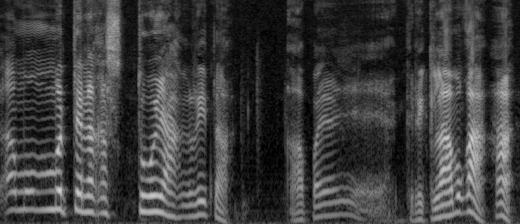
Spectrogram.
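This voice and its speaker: A man's voice: high voice, lively intonation, takes it slowly, gravelly, sharp tone, dry recording, full character voice. A man playing a lazy, hard-drinking husband in a radio drama, surly, whiny and defiant, with an Ilocano Filipino accent.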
